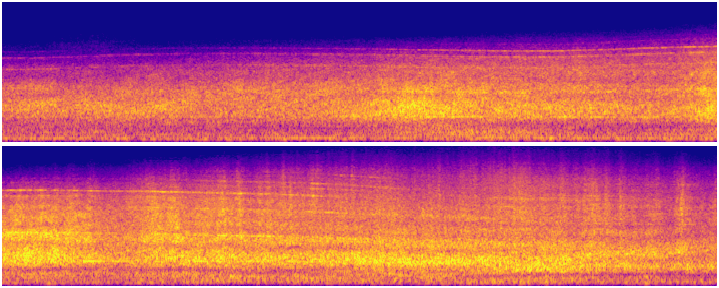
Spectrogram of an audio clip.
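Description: A jet airliner roars in to land at Amsterdam Airport, its engine noise swelling from a steady rumble to a louder, rising whine as it passes close, then holding strong.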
